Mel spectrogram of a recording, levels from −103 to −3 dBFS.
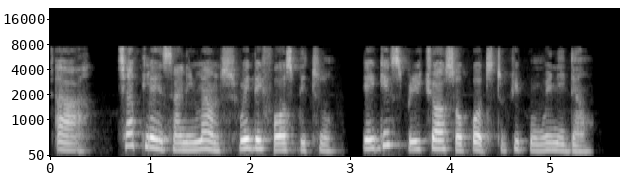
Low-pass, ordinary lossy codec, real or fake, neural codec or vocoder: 7.2 kHz; none; fake; codec, 16 kHz, 2 kbps, FunCodec, trained on LibriTTS, 25 frames a second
